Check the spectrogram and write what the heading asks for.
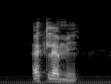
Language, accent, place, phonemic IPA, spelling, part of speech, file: French, France, Lyon, /a.kla.me/, acclamé, verb, LL-Q150 (fra)-acclamé.wav
- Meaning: past participle of acclamer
